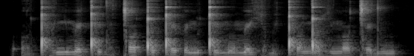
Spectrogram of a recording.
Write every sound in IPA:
ʔ ɔ̤ ǃʰ a̤ ɲ i m ɛ ǃʰ ɪ d a̤ ǀ ɔ ǃ o ǃ ɛ f ɛ ŋ ʊ ǃ e m o m ɛ ç a̤ b e ǃʰ ɔ ŋ͡ǃ o ɮ ɪ ŋ ɔ ǀ ɛ d u

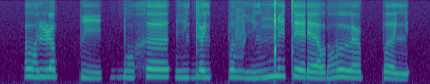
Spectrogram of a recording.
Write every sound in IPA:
lˠ i̤ lʲ ɭ ɔ pː i | ɡ͡b ɔ̤ x ə | i̤ lʲ d ə˞ lʲ pː ə v i̤ lʲ ŋ͡ǃ i t e ɾ e lˠ ɾ ɔ̤ lː ə˞ pː ə lʲ

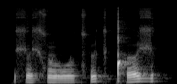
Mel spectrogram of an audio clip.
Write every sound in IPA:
ʃ ə˞ ʒ s õ l w u l t͡sʼ ʉ t͡ʃ ǃʰ ə ʒ

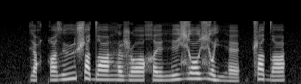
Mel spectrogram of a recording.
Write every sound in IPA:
k ɪː˨ ħ q ɔ˧ z ʉː˦ ʃ ɪ˧ dˤ aː˧ ɦ a˧ ʐ ɔː˧ χ ɪː˧ ɦ ɪː˦ ʑ ɔː˦ ʑ ɔ˨ j ɦ æ˨ | ʈ͡ʂ ʉ˦˨ dˤ æ˧

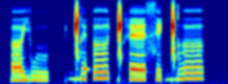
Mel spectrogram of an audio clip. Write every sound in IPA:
ʌː˨ j w u˨ | ɡ͡ǁ ɛ˦ ʔ ɤː˦ ǁʰ ɛː˧ s e˧ ɡ͡ǁ ɤː˦

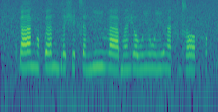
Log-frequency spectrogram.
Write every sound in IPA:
ɠ aː ŋ ɔ̃ ɓ ɐː ŋ ɡ ɐ ʃ e t͡s ɐ ŋ ĩː v aː b ɐ̃ ʒ ɔ w i w i ɦ ã x d͡z ɔ x

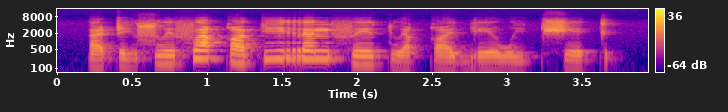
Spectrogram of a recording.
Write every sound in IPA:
a˩ ʈ i˩ sʷ e˧ f ɐ˥ qʷ ɐ˧ k i˥ r ɐ˥ n f e˧ tʷ e˩ qʷ e˩ bʲ e˩ w i˩ k ʃ e˧ k

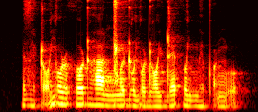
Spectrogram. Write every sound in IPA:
z ɛ̤ ʈ ɔ̰ j o ɹ θ o ɖʱ aː ɳ ŋ͡ǁ ʊ ɖ o j o ɖ ɔː j ɖ ɛ θ ʊ j m ɛ̤ pʼ ɔ̰ ɳ ŋ o̰

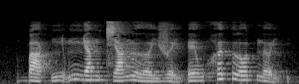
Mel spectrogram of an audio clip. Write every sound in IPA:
ɓ a˨˩ k̚ ɲ ə̰˧˥ m ɲ a˧ n t͡ɕ a˨˦ ŋ ɣ əː˨˩ j v ḛ˧˨ j ʔ e˧ w h ə˦˥ t̚ l o˦˥ t̚ n ə̰˧˨ j ʔ

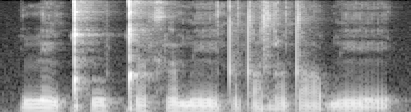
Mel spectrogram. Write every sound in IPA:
n ẽ ǃʰ uː ǃ ã x ɐ̃ b ẽː t ɐ̃ tˤ o z ã tˤ uː b ẽː

